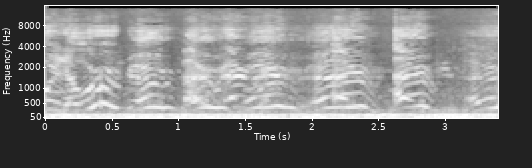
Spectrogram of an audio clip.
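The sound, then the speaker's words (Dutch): Seals at a German seal show bark over and over, about eight short rising-and-falling honks in quick, steady succession, over a constant low rumble of background noise. “Hey, ondertussen zitten we trouwens bij een Duitse zeehondenshow. Het zijn wel zeehonden, ja.”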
